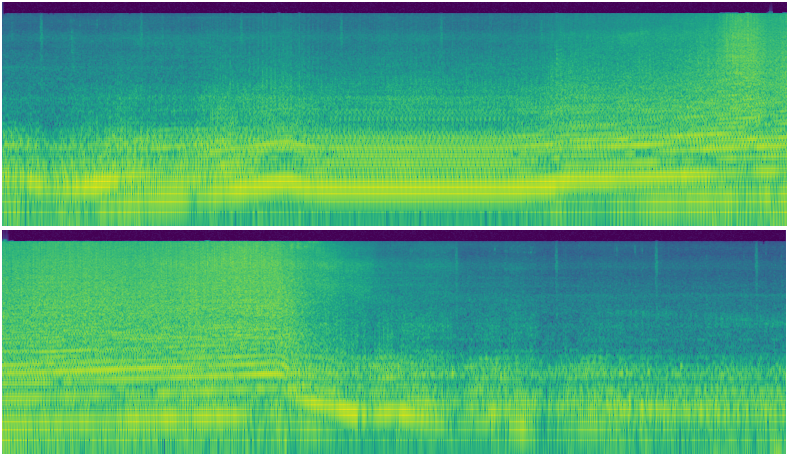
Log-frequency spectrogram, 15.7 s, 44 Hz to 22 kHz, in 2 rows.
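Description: Turbocharged BMW E36 M3 straight-six making a dyno pull. It blips up and holds a few seconds, then revs steadily higher under full throttle for about five seconds with a rising rush of turbo and intake noise. It drops back to idle about eleven seconds in.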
